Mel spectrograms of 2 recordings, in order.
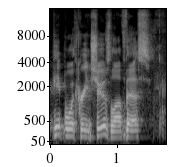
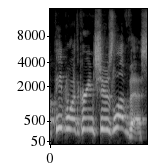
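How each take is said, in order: First: It is said in a flat, serious tone. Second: It is said in a light, playful tone. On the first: The speaker calls it wrong. "So it's not" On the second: The speaker calls it right. "you have to use a fun tone"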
